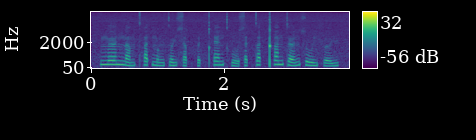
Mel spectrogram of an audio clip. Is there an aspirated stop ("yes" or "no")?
yes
